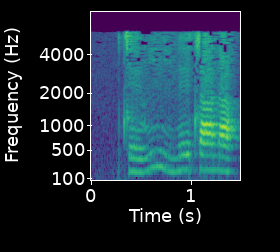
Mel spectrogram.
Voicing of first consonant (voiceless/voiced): voiceless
